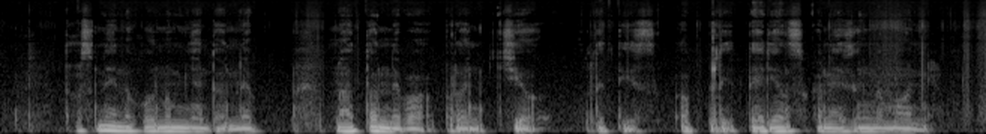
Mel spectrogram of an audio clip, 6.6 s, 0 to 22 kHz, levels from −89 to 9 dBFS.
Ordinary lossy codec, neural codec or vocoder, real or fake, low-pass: none; vocoder, 44.1 kHz, 128 mel bands every 512 samples, BigVGAN v2; fake; none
